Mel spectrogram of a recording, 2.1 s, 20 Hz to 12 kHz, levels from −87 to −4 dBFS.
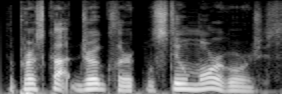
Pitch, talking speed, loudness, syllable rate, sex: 130 Hz, 225 wpm, -19 LUFS, 5.3 syllables/s, male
